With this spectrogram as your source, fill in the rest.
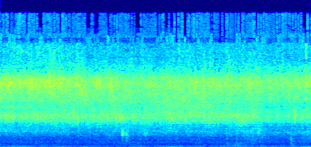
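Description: Paneer frying lightly in white oil with turmeric, a steady soft sizzle and hiss in the pan, fairly close and continuous with no talk.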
